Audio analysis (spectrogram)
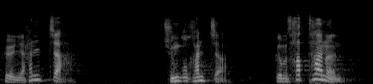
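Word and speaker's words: Satan: 한자 중국 한자 그럼 사탄은 그 헬라식 표현이에요 헬라 헬라 그러니까 어 사탄 뭐 영어식 표현이라고 해 되고 영어로 세이튼 그러거든요 세이튼 세이튼의 번역이 사탄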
